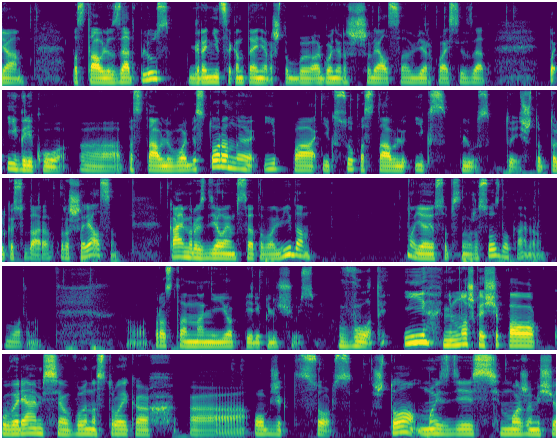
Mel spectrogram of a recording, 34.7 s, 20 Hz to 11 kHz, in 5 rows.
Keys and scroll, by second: 17.1 c, 19.7 p, 21.9 c.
